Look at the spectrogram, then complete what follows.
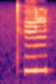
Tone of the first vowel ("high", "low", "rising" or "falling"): high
